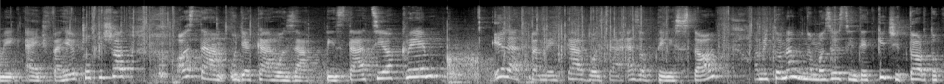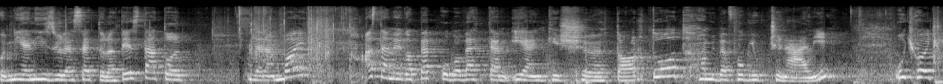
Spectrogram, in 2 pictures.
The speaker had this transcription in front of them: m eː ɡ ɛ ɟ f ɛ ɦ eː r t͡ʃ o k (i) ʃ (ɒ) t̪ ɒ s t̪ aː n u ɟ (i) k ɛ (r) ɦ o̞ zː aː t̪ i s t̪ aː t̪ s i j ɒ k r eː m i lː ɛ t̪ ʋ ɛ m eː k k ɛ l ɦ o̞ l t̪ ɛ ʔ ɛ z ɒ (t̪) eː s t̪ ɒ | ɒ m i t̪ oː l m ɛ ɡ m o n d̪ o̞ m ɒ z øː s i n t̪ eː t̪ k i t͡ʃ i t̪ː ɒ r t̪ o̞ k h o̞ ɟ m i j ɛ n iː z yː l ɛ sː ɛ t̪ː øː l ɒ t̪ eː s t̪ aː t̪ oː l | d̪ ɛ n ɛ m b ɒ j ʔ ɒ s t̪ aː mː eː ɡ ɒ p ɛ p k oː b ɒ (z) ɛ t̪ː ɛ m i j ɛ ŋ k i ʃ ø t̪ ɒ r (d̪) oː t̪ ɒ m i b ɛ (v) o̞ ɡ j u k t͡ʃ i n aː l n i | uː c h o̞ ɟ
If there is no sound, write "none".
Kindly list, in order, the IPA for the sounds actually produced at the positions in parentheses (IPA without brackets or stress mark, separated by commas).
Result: i, ɒ, ɛ, l, t̪, v, t̪, f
